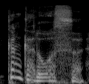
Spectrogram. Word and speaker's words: quincados: Moi, j'ai choisi de prononcer le S. On se posait la question avec Eva, est-ce qu'on prononce le S ou pas ? Mais moi, je trouve que c'est plus sympa. Quincados.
